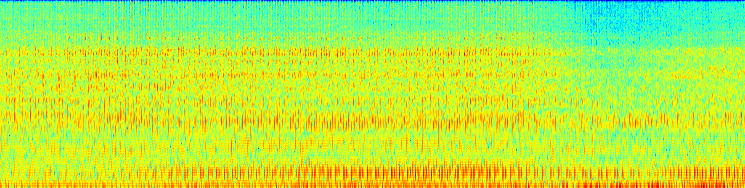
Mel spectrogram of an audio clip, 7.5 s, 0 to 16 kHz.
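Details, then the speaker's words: BMW N57 diesel, first start after replacing the timing chains and main bearings and bleeding the fuel system: a steady, even idle with a soft regular clatter around three beats a second, no knocks or misses, and no leaks; a normal idle. "for now not nothing is leaking i'm going to leave it running for few minutes i have one so it's not big of a deal yeah i still don't give the the fan but for sure but everything feels fine"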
